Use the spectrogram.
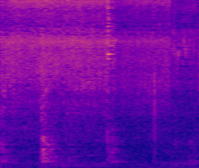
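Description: Chikkudukaya (broad beans) fry in a pan for a curry, with a steady close sizzle. A few scraping stirs punctuate it, and no one speaks.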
